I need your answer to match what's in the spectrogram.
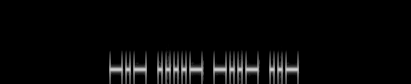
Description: Morse code, heard as a keyed tone, about 30 wpm, 700 Hz. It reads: K4XU
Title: Easy Call Signs - 30wpm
